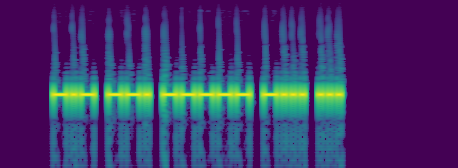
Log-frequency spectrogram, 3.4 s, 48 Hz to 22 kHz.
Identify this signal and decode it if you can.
Morse code, heard as a keyed tone, about 46 wpm, 700 Hz. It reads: KG0BS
